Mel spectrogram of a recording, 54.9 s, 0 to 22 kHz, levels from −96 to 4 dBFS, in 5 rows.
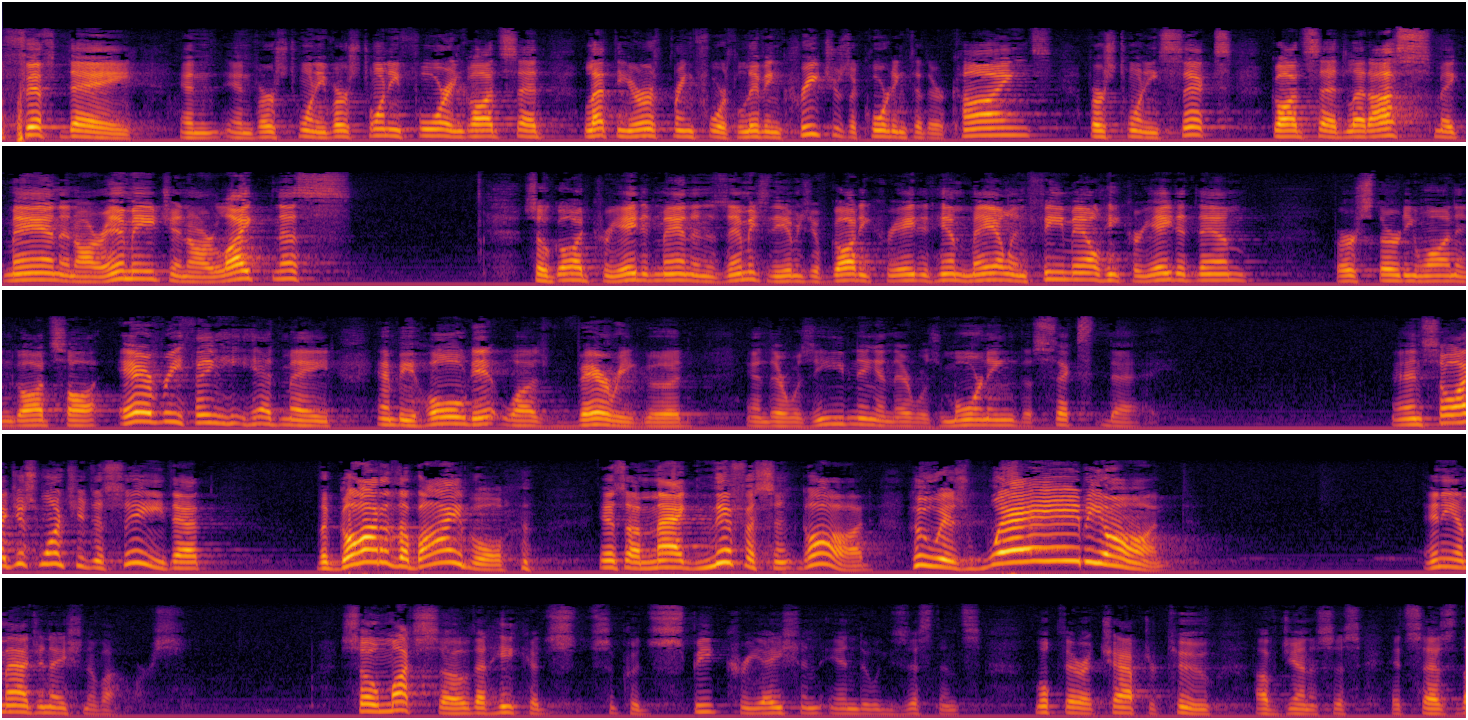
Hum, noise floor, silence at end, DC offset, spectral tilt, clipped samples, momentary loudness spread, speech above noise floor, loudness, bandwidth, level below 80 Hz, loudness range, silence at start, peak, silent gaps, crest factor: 60 Hz at -50 dBFS; -51 dBFS; 0.15 s; under 0.1%; -5 dB/octave; under 0.1%; 18 LU; 32 dB; -19 LUFS; 10.5 kHz; -52 dBFS; 14 LU; 0 s; 0 dBFS; none; 20 dB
